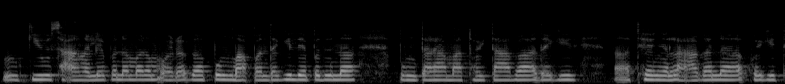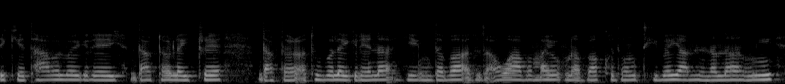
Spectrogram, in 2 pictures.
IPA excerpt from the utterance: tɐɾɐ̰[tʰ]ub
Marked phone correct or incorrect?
correct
